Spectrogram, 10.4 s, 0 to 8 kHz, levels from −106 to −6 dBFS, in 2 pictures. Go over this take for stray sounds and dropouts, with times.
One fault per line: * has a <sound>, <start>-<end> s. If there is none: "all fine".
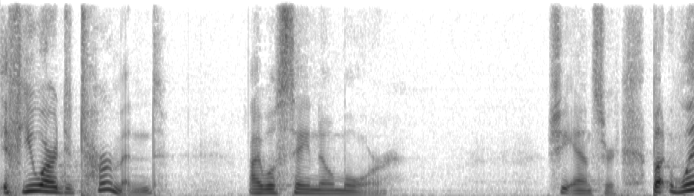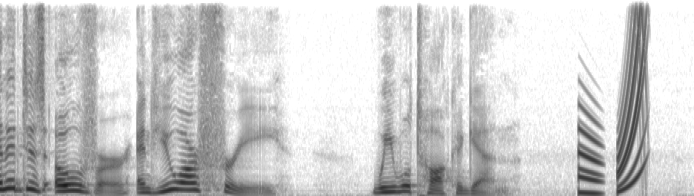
* has a chirp, 9.5-10.1 s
